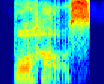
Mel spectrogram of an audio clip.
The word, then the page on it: poorhouse: Indian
